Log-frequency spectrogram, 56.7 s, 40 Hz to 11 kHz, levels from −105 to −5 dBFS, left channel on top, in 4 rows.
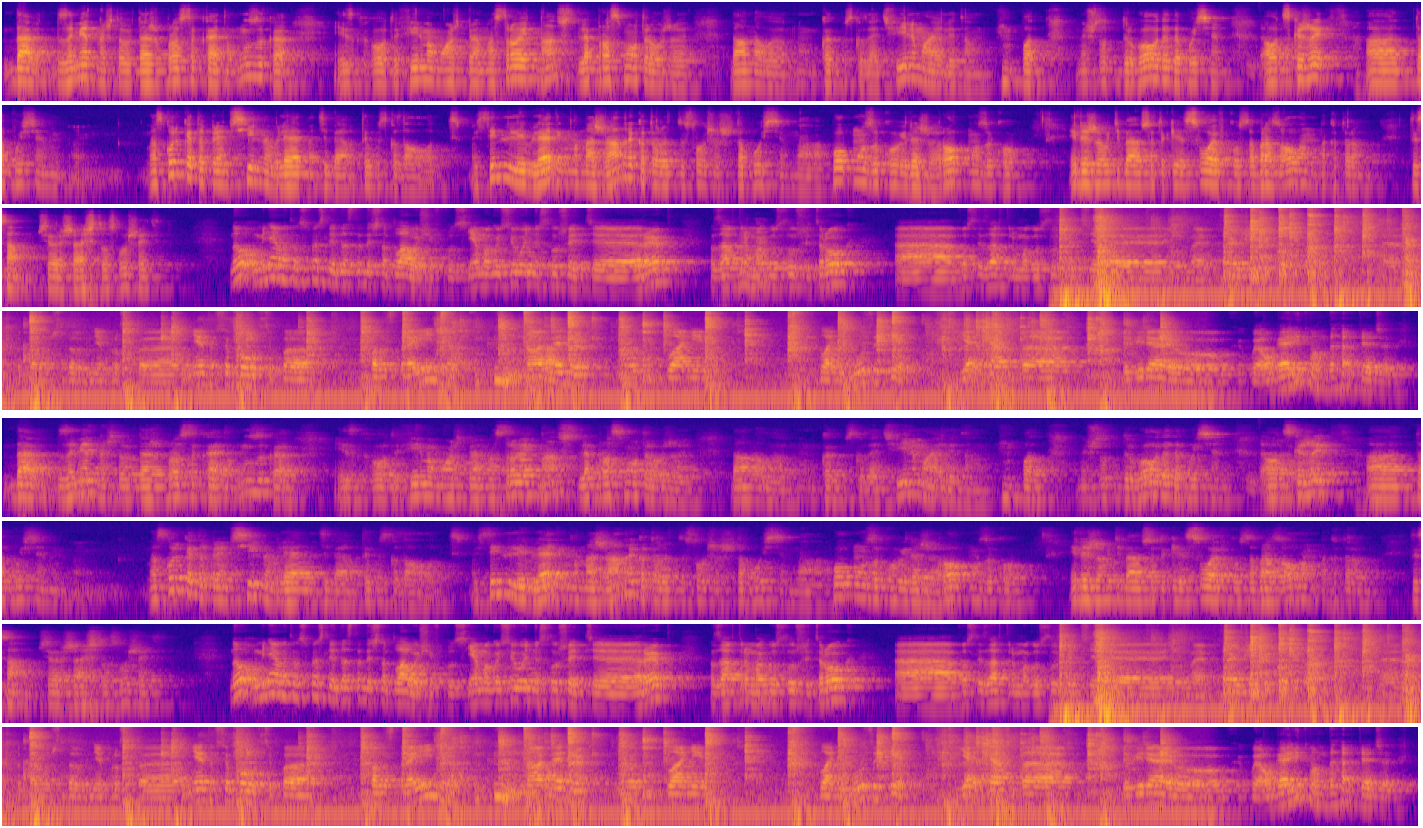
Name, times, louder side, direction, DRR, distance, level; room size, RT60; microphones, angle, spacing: voice 1, 0.0-15.0 15.6-24.3 24.6-29.8 35.7-36.0 42.2-42.5 47.8-48.2, left 5 dB, 55° left, 7 dB, 0.3 m, -39 dB
voice 2, 12.6-12.9 30.7-36.8 37.3-41.6 42.1-42.4 42.9-45.7 46.3-48.4 48.7-49.7 50.7-51.6 52.1-53.2 53.7-56.4, right 1 dB, 15° right, 2 dB, 0.4 m, -37 dB
sound 1, 38.8-54.6, equal, ahead, 1.0 m, -34 dB
5.5 x 2.6 x 2.6 m, 0.89 s
head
